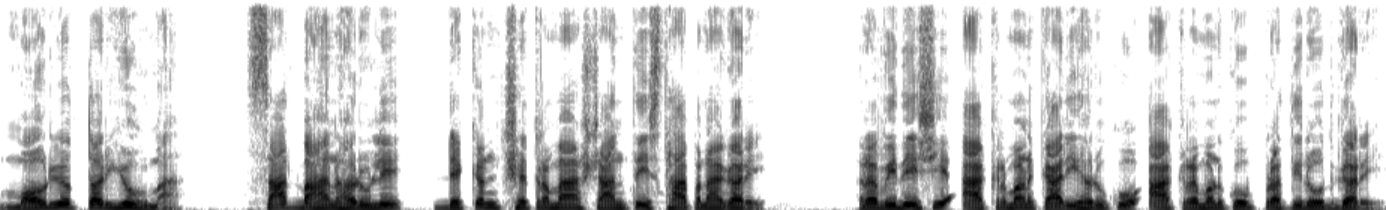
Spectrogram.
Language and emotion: Nepali, neutral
